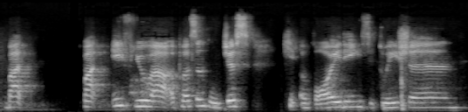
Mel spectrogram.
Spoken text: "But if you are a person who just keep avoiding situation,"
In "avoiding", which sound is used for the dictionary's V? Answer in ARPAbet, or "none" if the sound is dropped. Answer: V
